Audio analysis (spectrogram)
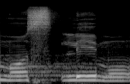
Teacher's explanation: Muslimun. Mu kita panjangkan 2 sampai dengan 6 harokat mad arid lis sukun.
